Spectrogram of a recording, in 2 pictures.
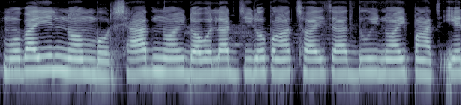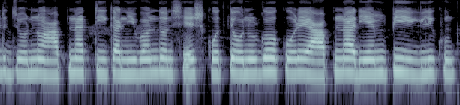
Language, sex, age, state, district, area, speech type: Bengali, female, 18-30, West Bengal, Dakshin Dinajpur, urban, read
